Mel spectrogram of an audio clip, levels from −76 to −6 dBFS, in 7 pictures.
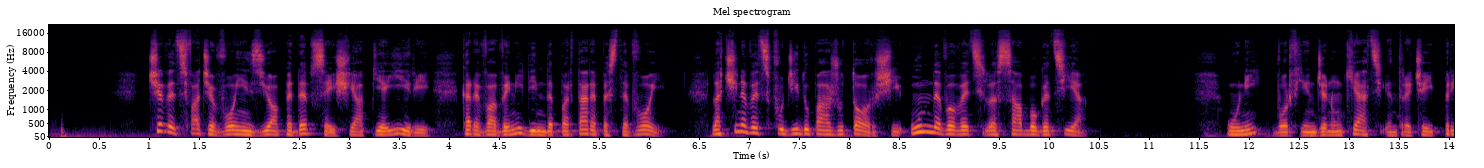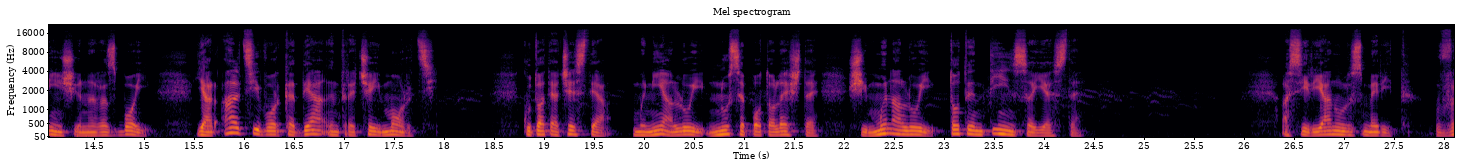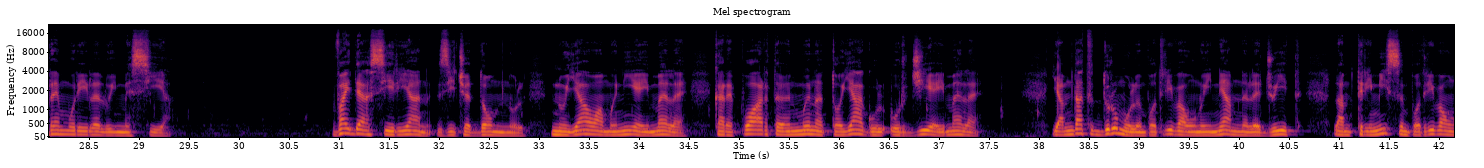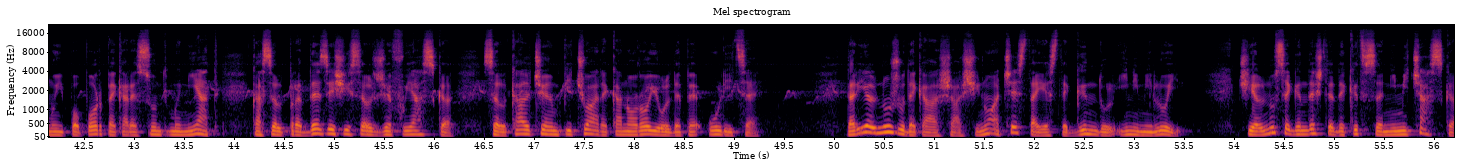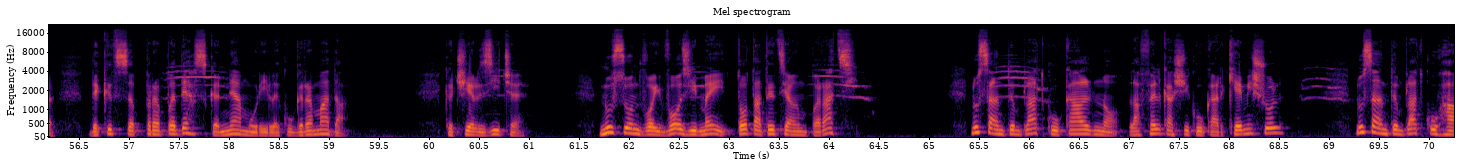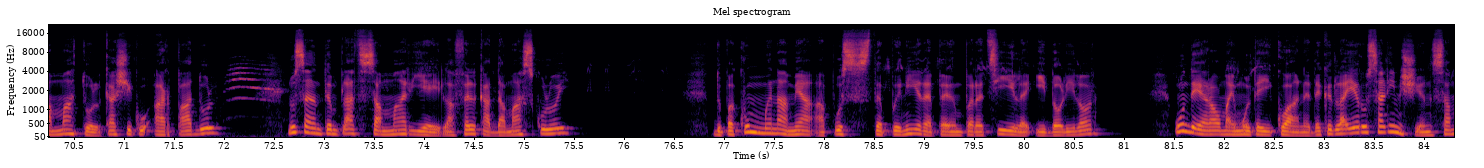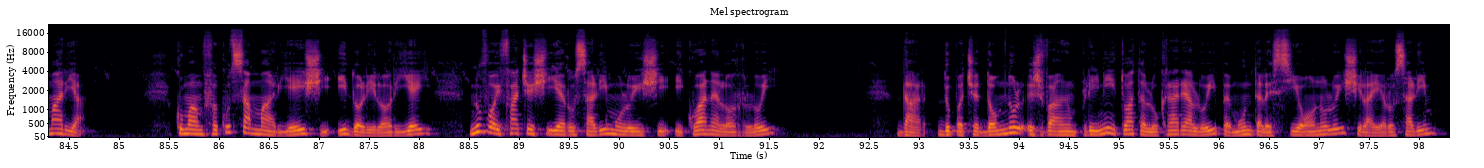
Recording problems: animal sounds; faint; throughout; 20 dB below the speech

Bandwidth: 18.5 kHz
